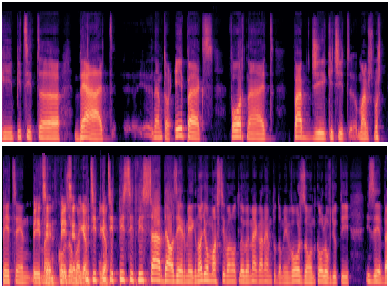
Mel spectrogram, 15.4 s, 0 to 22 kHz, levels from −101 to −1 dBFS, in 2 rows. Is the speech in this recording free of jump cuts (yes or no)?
yes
